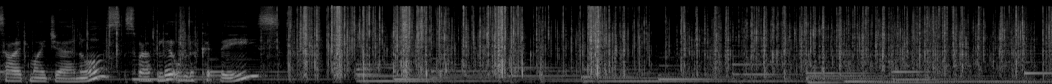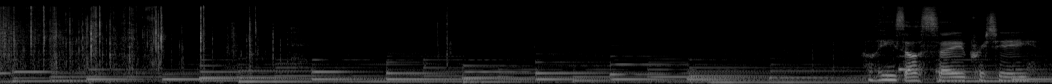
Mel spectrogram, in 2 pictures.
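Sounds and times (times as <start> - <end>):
slow background music: 0.0 - 21.0
plastic bag crinkling: 0.2 - 13.7.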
